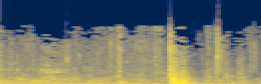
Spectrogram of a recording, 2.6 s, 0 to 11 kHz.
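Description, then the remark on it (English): A key rattles faintly in the lock of the front door of number 23, then the door unlatches with a sharp clack and swings open against a low, steady indoor background. “Now, this looks like the front door key. There we go. Coming in.”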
